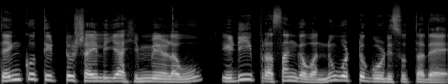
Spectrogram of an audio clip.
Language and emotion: Kannada, neutral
